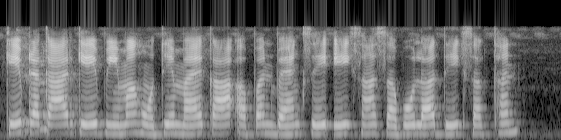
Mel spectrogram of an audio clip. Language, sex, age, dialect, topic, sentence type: Chhattisgarhi, female, 18-24, Western/Budati/Khatahi, banking, question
